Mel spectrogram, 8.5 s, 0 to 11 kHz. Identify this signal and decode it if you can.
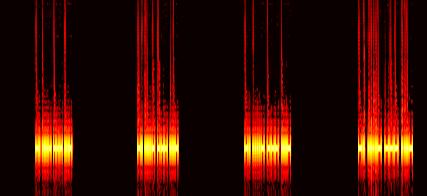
Morse code, heard as a keyed tone, about 60 wpm, 700 Hz. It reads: N4OV N4OV N4OV N4OV
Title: Speed Racing - USA Call Signs 50wpm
